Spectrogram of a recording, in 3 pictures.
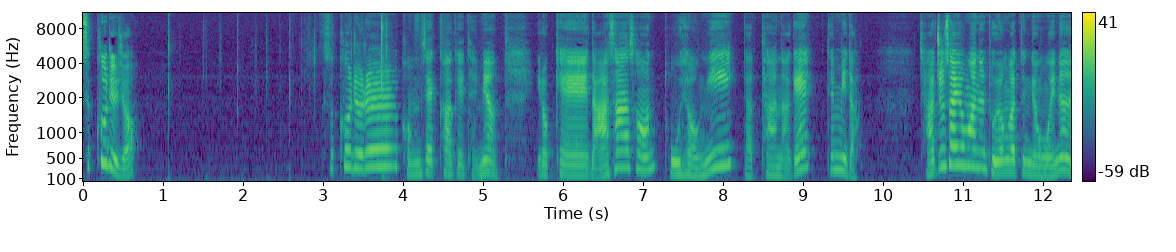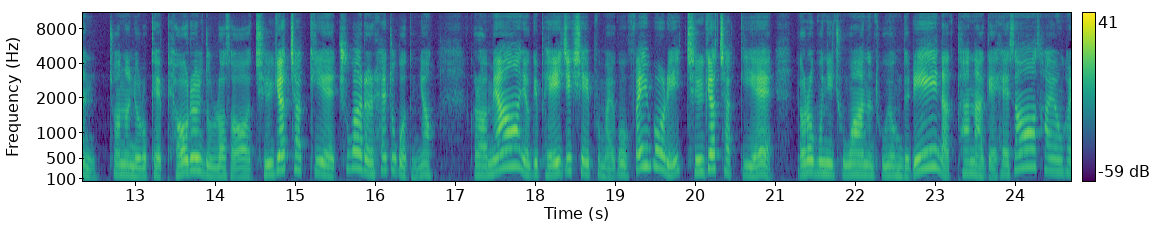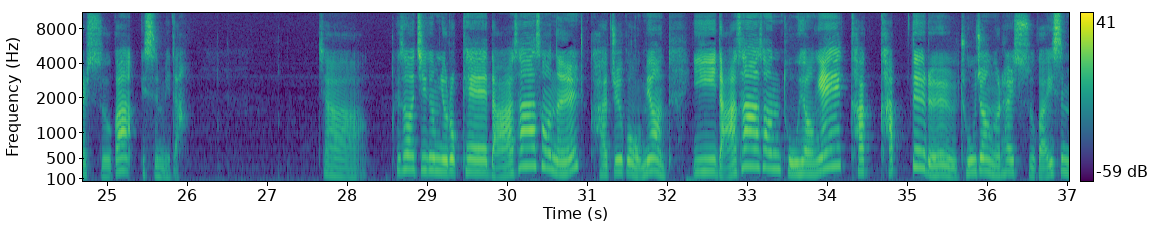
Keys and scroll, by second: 0.8-3.1 typing, 3.7 Return, 8.0 typing, 27.9 typing.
